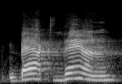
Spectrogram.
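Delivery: usual speaking voice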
